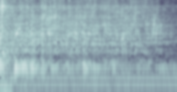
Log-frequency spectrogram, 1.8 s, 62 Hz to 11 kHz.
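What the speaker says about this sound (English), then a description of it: "On a press and release flush, the bow rinse is just way too short and barely applied" A Kohler Cimarron Class 6 toilet flushes after a press-and-release of the handle, a loud, close rush of water into the bowl that stays steady and alone.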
